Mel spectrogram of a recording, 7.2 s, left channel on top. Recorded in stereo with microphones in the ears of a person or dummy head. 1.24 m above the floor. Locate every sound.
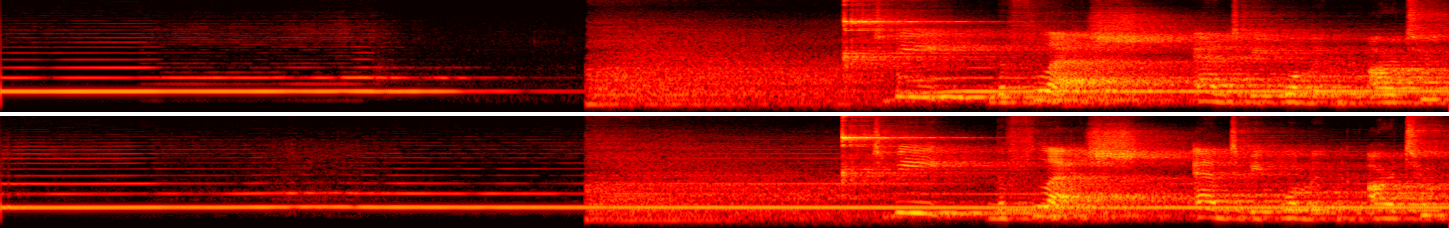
2.9 s a bicycle bell: 70° right (ahead or behind), 4 m; by 4.3 s 60° right (ahead or behind), 4.5 m
4.4 s a woman speaking: 60° right (ahead or behind), 2.5 m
